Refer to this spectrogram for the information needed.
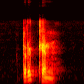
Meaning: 1. to press, to push (a button/key; a finger or other object against something) 2. to push, to press, to exert pressure, to click (with a mouse) 3. to squeeze 4. to hug
- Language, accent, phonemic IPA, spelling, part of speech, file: German, Austria, /ˈdʁʏkən/, drücken, verb, De-at-drücken.ogg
